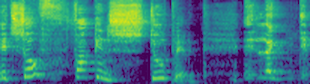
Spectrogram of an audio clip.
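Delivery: very high, slow, heated, furious stammer. Ranting about the U.S. immigration process, angry stuttering. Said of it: "I'm actually hitting a full blown Porky Pig [name] right now".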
